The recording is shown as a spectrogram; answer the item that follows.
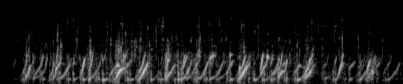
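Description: Bubbling water sound effect: a rapid, uneven stream of short rising bubble sounds that stops abruptly.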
